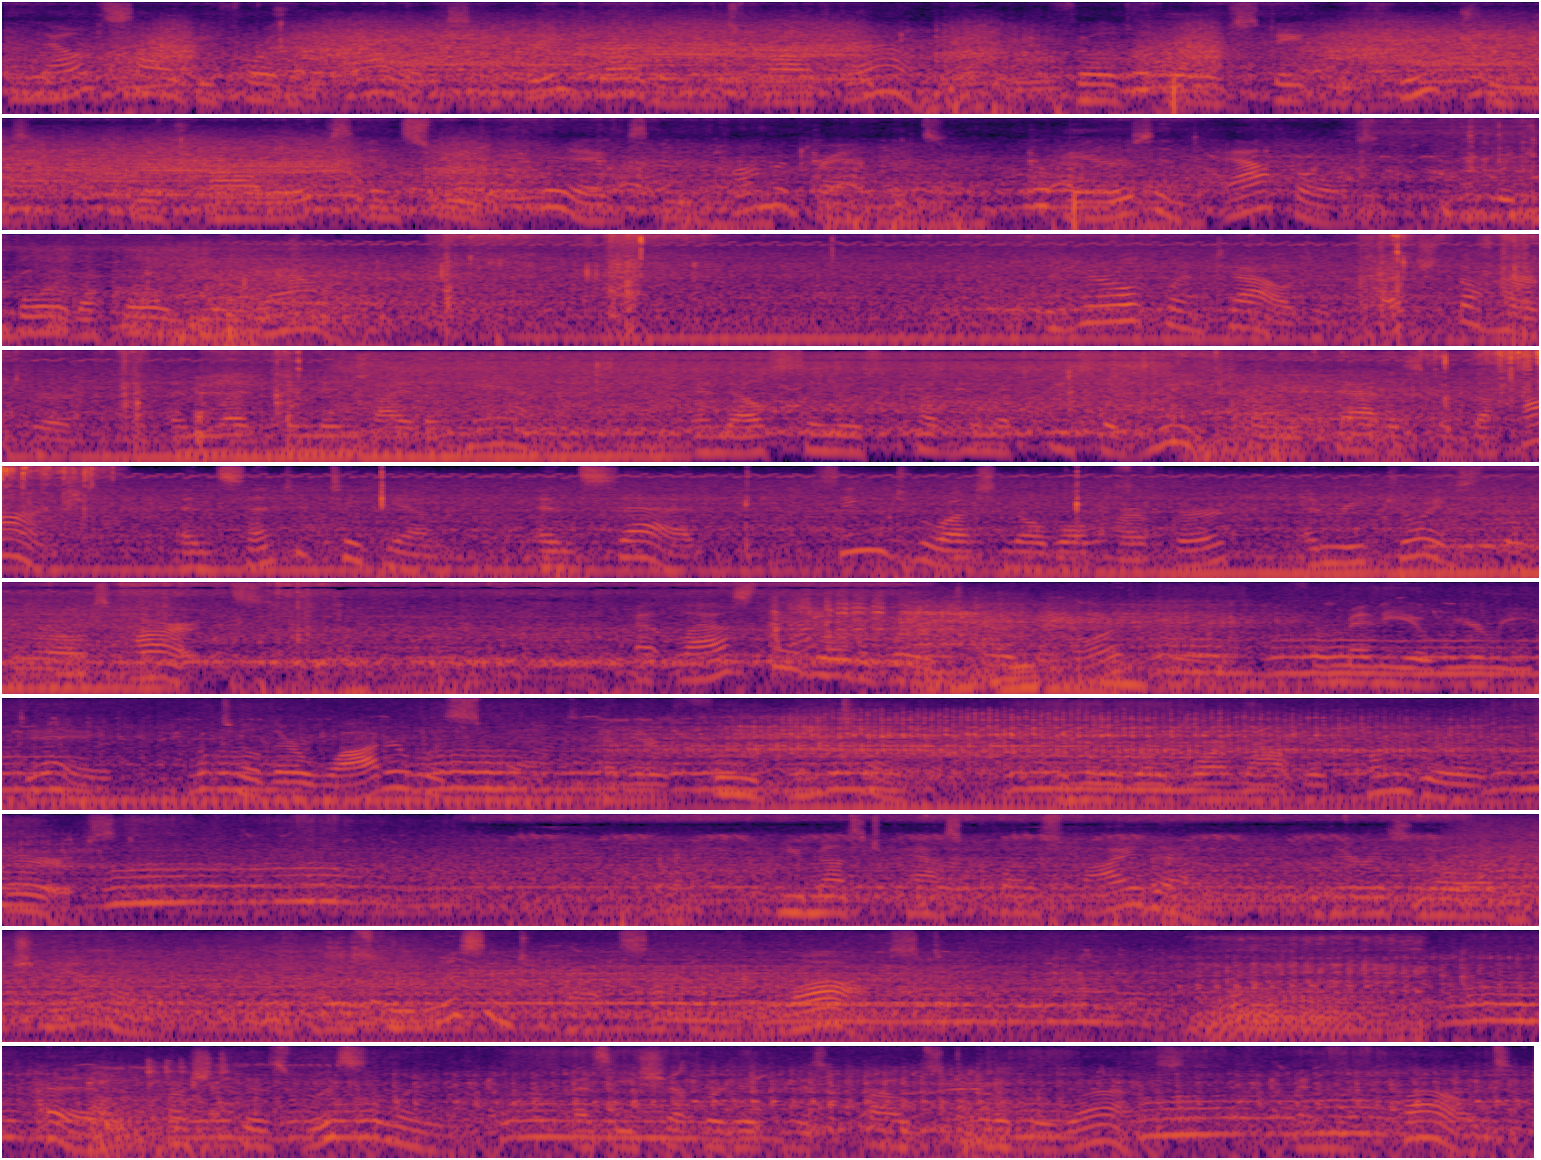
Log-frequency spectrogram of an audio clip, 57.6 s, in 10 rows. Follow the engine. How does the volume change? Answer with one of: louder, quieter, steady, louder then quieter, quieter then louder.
steady.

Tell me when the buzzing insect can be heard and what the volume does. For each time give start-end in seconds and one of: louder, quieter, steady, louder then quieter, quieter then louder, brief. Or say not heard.
0.0-57.5 steady.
